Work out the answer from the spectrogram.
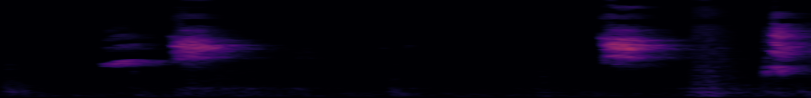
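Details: Albino female cockatiel giving loud grating screeches in short bursts, opening with a brief rising whistle-like note, then harsh screeching calls separated by pauses, over a faint low rumble.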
